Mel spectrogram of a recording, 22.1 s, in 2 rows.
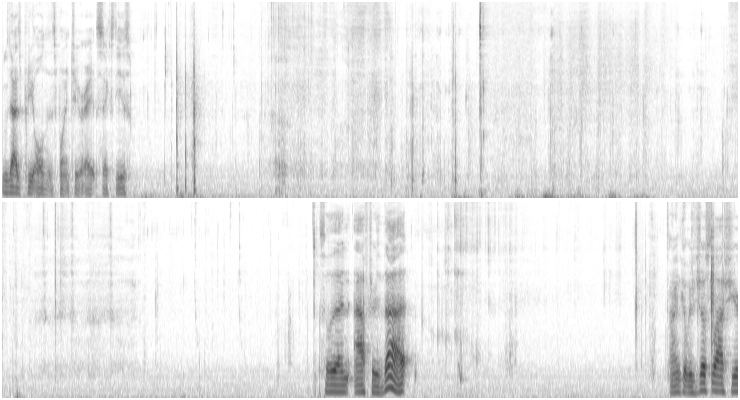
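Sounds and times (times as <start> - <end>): chewing crispy fried chicken: 2.0 - 7.4, 17.2 - 21.4.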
